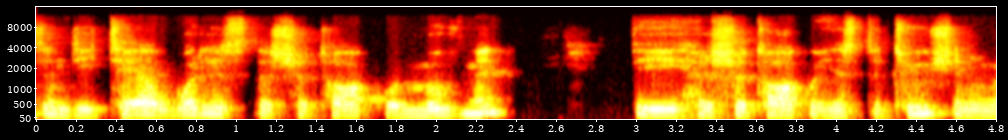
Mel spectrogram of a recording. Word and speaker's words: Chautauqua: in trying to pronounce Chautauqua. And if everyone is paying attention at the first few seconds of the video, there'll be a little primer on the subject, but it's like, shh, talk, what?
